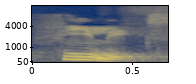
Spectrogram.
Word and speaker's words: Felix: You say Felix, you also say helix, not helix. Okay. We see Felix from the spelling, but you pronounce that name as Felix.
